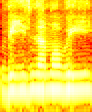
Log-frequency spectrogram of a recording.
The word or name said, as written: významový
